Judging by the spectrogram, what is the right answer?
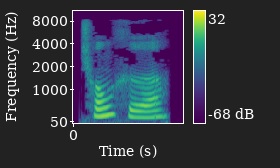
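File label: "重合", Mandarin Chinese; hsk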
